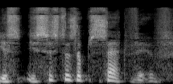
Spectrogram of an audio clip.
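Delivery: slow, high, halting, stuttering stammer. Robin speaks up to viv, stammering. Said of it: "Robin stammered".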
